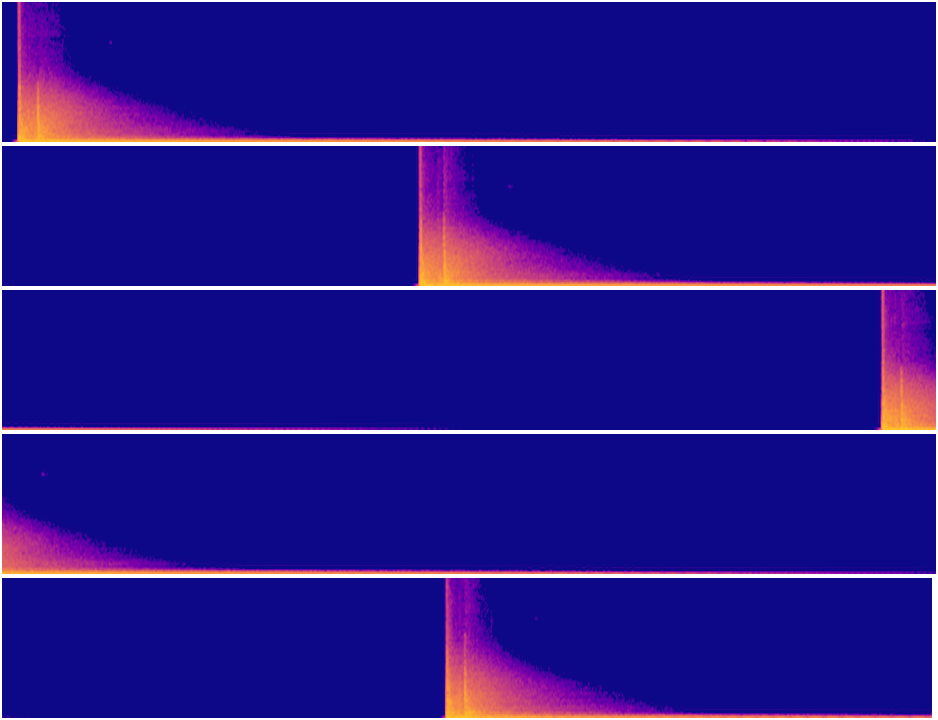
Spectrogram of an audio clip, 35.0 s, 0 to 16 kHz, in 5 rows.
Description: SINGLE DRUM Bass Drum Concert 40 Inch Double Hard Beater Medium; boom library; Cinematic Strikes Construction Kit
